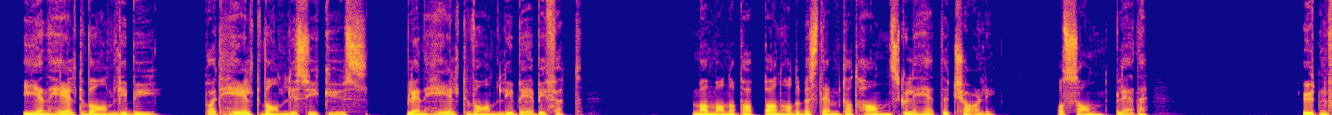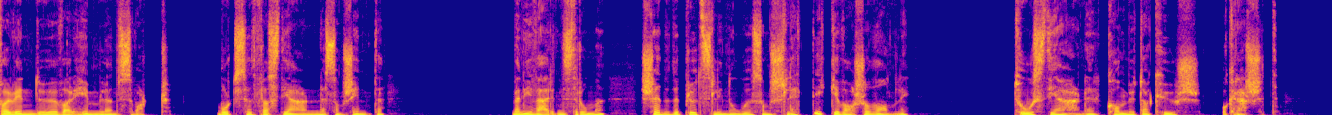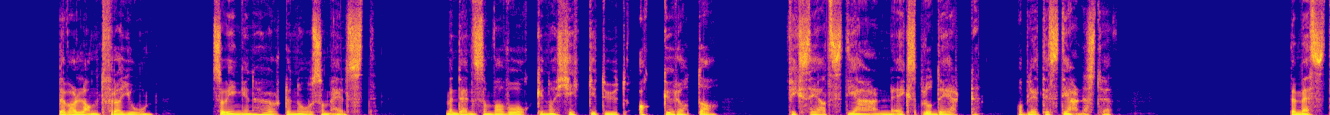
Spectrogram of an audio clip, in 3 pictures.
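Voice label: no audiobook children, Norwegian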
